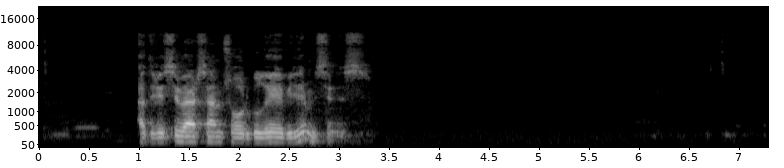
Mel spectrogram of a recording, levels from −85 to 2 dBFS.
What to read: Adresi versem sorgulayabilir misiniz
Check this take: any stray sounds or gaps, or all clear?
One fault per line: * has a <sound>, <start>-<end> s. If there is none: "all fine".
all fine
